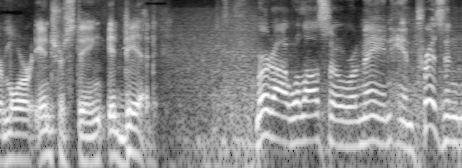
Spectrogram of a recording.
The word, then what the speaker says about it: Murdaugh: How does the man himself pronounce his last name? Murdaugh. Murdaugh. Right. Murdaugh, right? It's like a low country speak.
